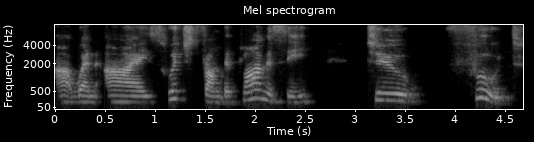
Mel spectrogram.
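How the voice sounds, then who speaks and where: A woman's medium-pitched voice with lively intonation and a non-native accent. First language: not English. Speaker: interview host, food blogger. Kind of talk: interview.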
